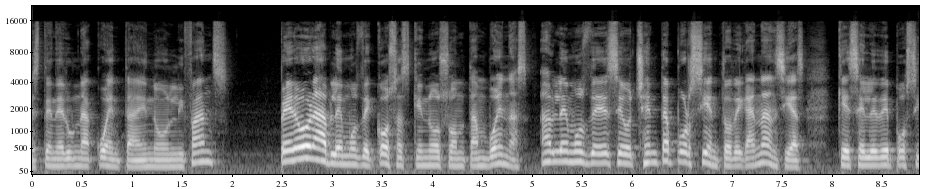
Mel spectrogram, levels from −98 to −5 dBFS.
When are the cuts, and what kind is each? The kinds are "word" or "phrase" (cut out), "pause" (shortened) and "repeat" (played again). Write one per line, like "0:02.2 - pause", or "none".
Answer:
none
